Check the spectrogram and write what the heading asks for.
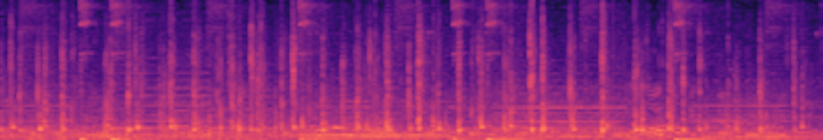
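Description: Several horses' shod hooves clip-clopping on a tarmac street as they walk, a dense run of hard strikes, over music and crowd voices.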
